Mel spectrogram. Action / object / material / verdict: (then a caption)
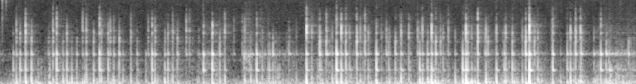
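tap / round flat bamboo board / bamboo / none. Long nails rapidly tap and scratch across the surface of a round, flat, solid bamboo board held beside the mic. The result is a dense, uneven stream of short, dry clicks and scrapes with a low, woody body, over a faint steady hum that runs throughout.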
